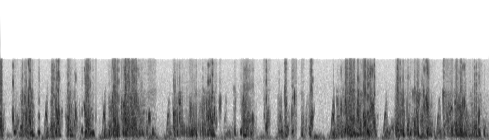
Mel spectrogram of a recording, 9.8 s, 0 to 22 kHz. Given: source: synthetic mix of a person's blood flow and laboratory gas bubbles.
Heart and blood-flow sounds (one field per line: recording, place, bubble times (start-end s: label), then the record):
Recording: Doppler ultrasound of blood flow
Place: precordium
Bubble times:
0.00-0.09 s: bubbles
0.23-0.83 s: bubbles
0.99-1.25 s: bubbles
1.29-1.56 s: bubbles
1.61-1.92 s: bubbles
2.15-3.13 s: bubbles
3.44-4.44 s: bubbles
4.67-4.75 s: bubbles
4.79-5.09 s: bubbles
5.26-5.42 s: bubbles
5.54-5.63 s: bubbles
5.67-5.79 s: bubbles
5.82-5.93 s: bubbles
6.01-6.09 s: bubbles
6.17-6.29 s: bubbles
6.71-7.57 s: bubbles
7.88-8.72 s: bubbles
8.85-9.79 s: bubbles
From the record:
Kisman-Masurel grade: 444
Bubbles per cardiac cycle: continuous sound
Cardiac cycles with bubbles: 100%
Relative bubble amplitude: maximal (0.775 to 0.999)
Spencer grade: 4 (maximum detectable bubble signal sounding continuously throughout systole and diastole of every cardiac period, and overriding the amplitude of the normal cardiac signals)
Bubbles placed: only in the low amplitude regions of the cardiac cycle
